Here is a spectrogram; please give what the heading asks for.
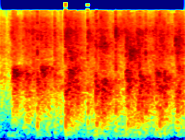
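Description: A crowd applauds steadily, a dense wash of many hands clapping at once, loud and sustained throughout with no voices over it.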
